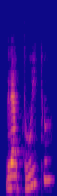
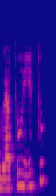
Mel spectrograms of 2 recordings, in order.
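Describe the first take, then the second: First: "Gratuito" said gra-TÚI-to; stress on TUI. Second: "gratuito" said gra-tu-Í-to; wrong-form demo. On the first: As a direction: TUI of "Gratuito" as one syllable. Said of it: "e não gratuito". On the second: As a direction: split U-I, stressed I in "gratuito". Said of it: "e não". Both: Shown as a demonstration.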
